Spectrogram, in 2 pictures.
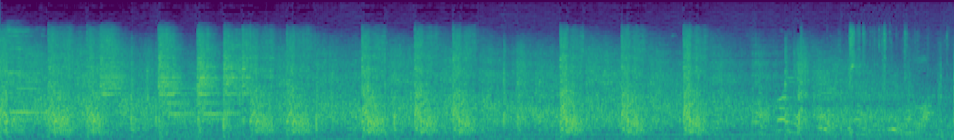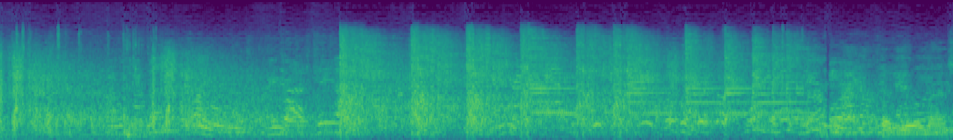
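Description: Rapid gunfire rings out at targets during a Smith & Wesson exhibition shooting show, sharp shots fired in quick bursts and strings, loud and close, with talk and crowd chatter running underneath.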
